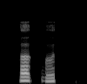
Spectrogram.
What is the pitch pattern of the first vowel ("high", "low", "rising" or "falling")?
high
